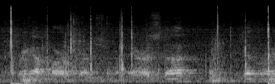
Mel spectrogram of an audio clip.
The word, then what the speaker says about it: Arista: So without any further ado, I'd like to bring up our friends from Arista. Is that the right way to pronounce it? Arista. Arista.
